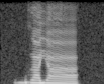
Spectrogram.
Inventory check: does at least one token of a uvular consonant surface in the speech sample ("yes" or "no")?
no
